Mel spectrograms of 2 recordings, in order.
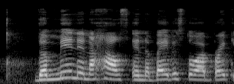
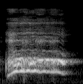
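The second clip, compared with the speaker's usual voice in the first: startled laughing yelp; 5 dB louder than usual. Retold or imitated. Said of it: "'cause I went from".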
